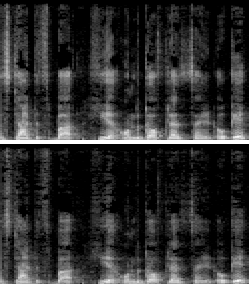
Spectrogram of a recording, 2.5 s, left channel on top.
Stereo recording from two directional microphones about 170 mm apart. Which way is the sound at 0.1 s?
40° left (ahead or behind).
